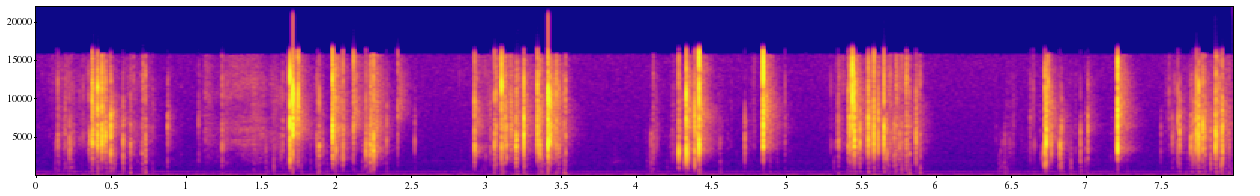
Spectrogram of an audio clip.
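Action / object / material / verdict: scrape / plastic shrink wrap on a hardcover journal / plastic film / none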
